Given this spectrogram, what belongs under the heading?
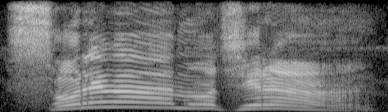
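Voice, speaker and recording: A man's voice: very high-pitched, very animated, slow, gravelly, very noisy, exaggerated voice. A man voicing a brash, boastful young oni gang boss with a swaggering, theatrical delivery in a game. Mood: blustering.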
